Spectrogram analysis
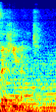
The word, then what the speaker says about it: VHEMT: The Voluntary Human Extinction Movement, VHEMT, pronounced Vehement.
